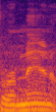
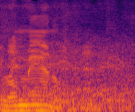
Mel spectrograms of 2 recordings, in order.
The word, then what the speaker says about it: Romano: Dominican so you spoken to Romano yet it's Romano Romo that's how in Canada that's how we pronounce it it's Romano um yeah I spoke to him yesterday um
